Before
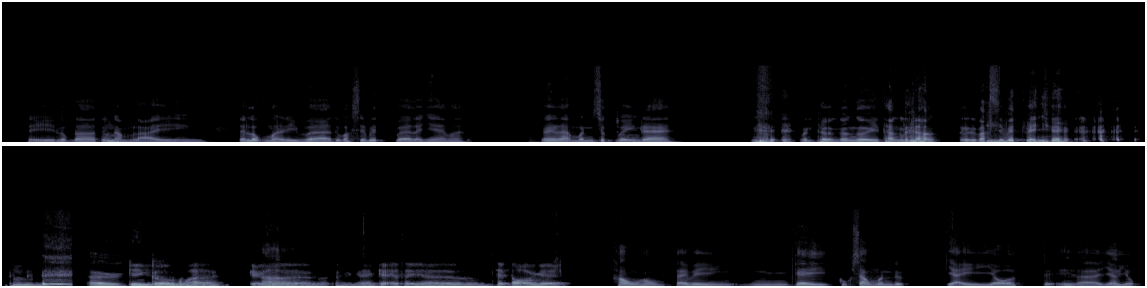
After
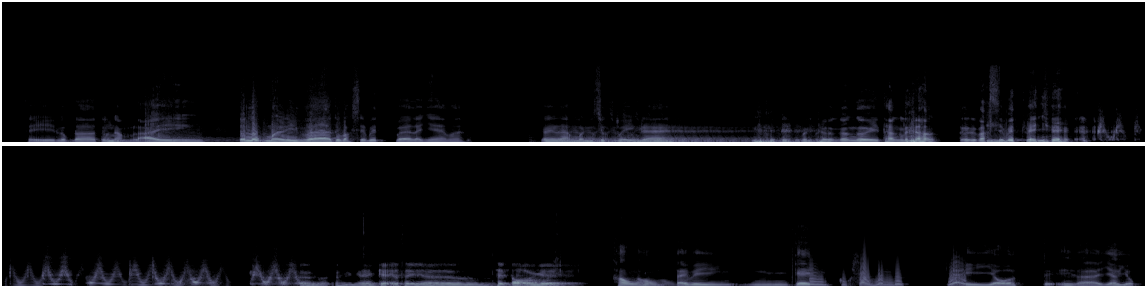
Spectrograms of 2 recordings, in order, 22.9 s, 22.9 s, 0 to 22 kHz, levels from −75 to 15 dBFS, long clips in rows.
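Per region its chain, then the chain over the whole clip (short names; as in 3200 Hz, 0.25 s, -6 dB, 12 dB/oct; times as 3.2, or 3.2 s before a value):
1.42–3.43 sample leveller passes 2 + overloaded stage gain 24.5 dB + warbling echo 0.102 s, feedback 78%, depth 73 cents, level -23.5 dB
5.43–8.28 tone controls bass +11 dB, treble -5 dB + compressor 4:1, threshold -27 dBFS + warbling echo 0.126 s, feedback 79%, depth 52 cents, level -11.5 dB
10.95–14.41 power-law curve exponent 0.5 + compressor 1.5:1, threshold -37 dBFS + wah 5.7 Hz 650–2900 Hz, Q 3.2
16.07–18.33 notch 3000 Hz, Q 7.6 + echo 0.179 s -14 dB
19.5–21.07 LPF 3200 Hz 24 dB/oct + core saturation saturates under 2800 Hz
whole clip: HPF 130 Hz 12 dB/oct; high shelf 8800 Hz -3.5 dB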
